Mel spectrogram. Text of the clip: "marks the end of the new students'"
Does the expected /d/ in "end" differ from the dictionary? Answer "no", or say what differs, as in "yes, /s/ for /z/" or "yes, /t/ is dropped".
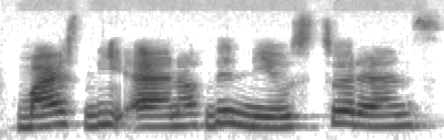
yes, /d/ is dropped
